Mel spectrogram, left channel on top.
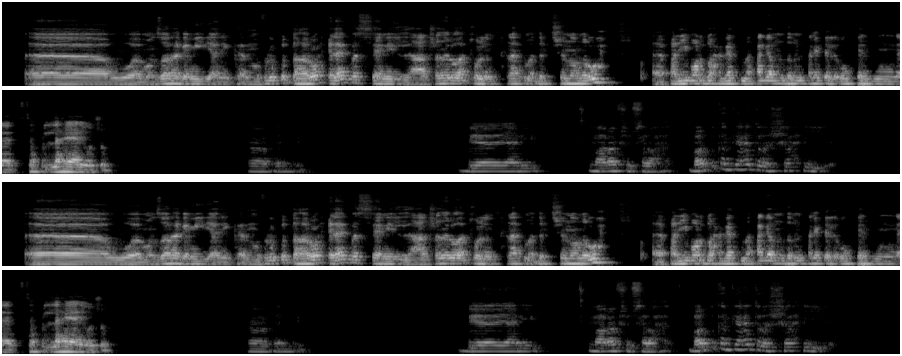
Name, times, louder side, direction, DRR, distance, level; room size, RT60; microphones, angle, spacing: voice 1, 0.2-6.1 6.5-10.1, equal, 5° right, 1.0 m, -25 dB
voice 2, 11.4-12.0 13.5-14.4 14.8-17.3, right 2 dB, 50° right, 1.6 m, -39 dB
3.6 x 2.3 x 2.2 m
head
